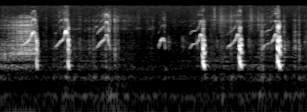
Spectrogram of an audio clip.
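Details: Little owl in the wild keeping watch while its partner enters the nest box, giving short, sharp rising yelps, spaced irregularly, with a few louder notes near the end over faint background hum.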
